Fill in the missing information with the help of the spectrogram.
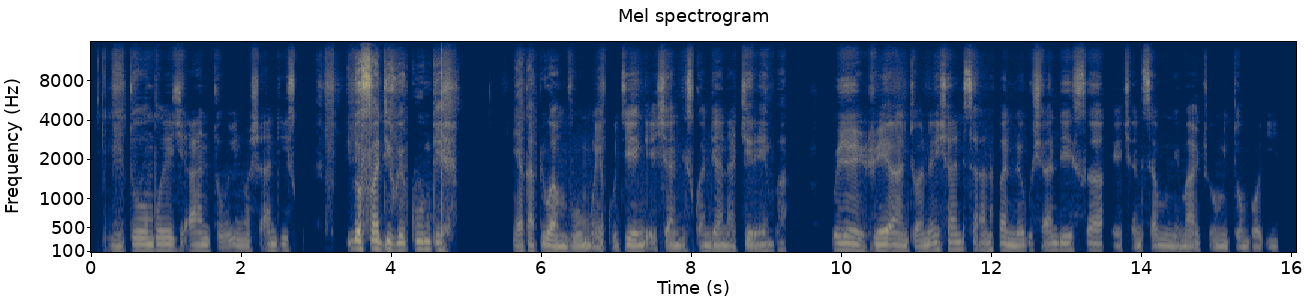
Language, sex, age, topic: Ndau, male, 18-24, health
